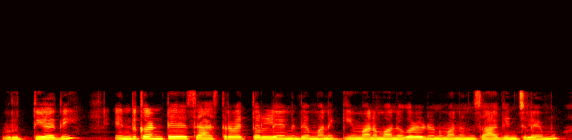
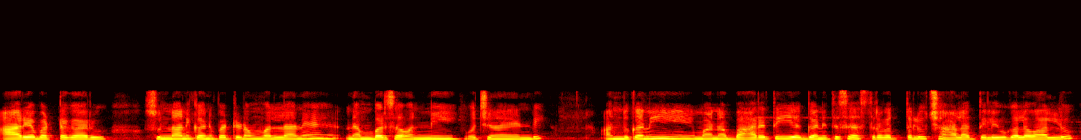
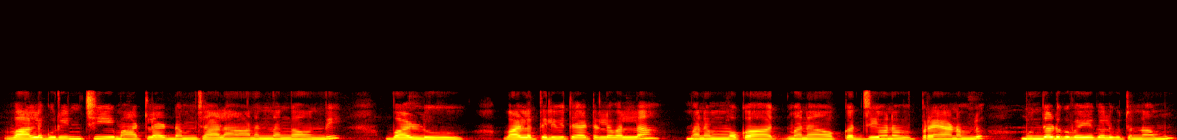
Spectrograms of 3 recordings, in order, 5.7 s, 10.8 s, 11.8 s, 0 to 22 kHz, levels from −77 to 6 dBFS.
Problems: constant background noise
